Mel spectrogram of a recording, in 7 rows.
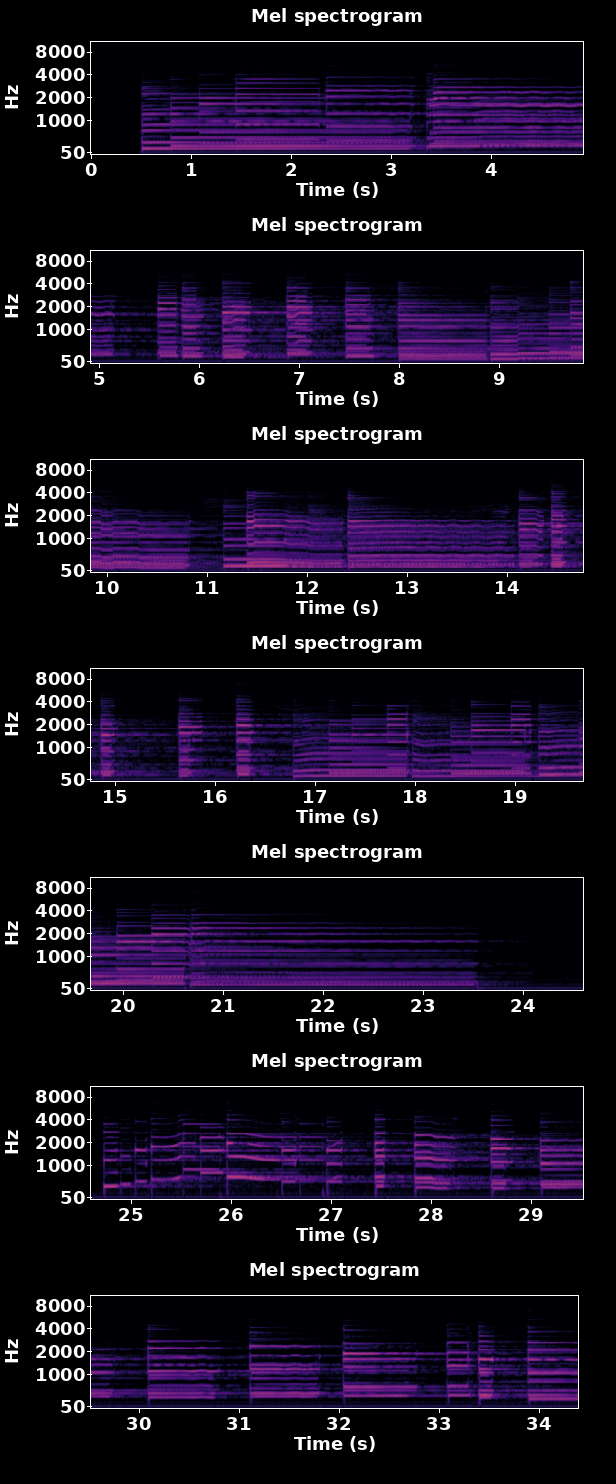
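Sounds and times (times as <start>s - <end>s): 
steel guitar strumming a C add 9 chord using the first string: 0.5s - 34.3s.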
